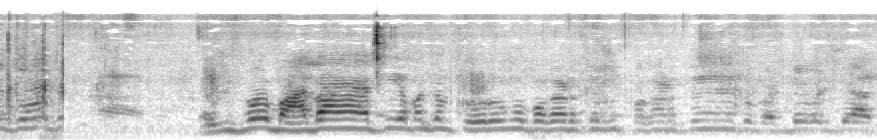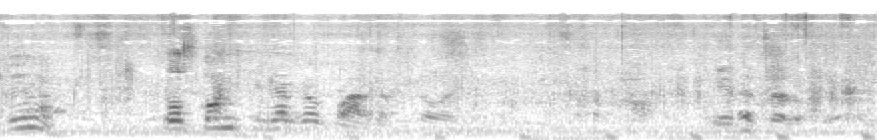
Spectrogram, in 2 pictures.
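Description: A man talks loudly nearby.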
